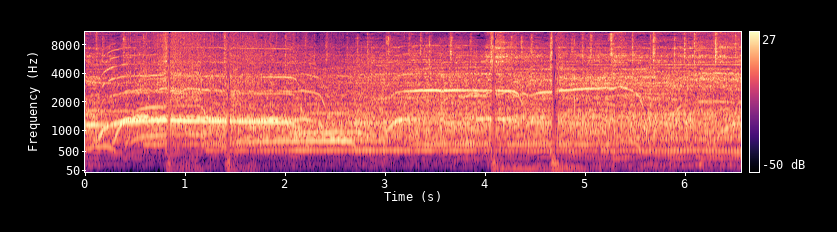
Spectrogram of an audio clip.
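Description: Live rock band playing through a stadium sound system, recorded from among the crowd, with audience voices whooping over the music.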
